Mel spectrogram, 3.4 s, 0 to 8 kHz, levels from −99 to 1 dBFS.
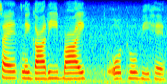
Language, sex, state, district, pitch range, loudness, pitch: Hindi, female, Arunachal Pradesh, Papum Pare, 205-220 Hz, -17 LUFS, 210 Hz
